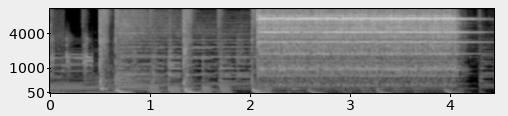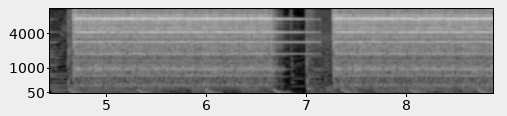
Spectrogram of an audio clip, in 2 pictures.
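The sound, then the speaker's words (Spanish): A telephone ringtone sounds as a friend calls. A short run of melodic notes leads into three long, shrill, steady ringing bursts separated by brief gaps, the last cut off at the end. “Acostúmbrate a este sonido. Es un amigo llamando todo el día porque le debes 20 euros.”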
